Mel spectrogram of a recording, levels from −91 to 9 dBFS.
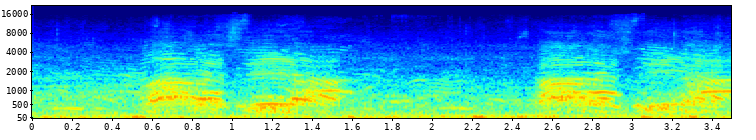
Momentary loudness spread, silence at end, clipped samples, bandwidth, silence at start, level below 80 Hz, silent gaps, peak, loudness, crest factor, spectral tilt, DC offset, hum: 10 LU; 0 s; under 0.1%; 13.5 kHz; 0 s; -28 dBFS; none; -4 dBFS; -21 LUFS; 16 dB; -7 dB/octave; under 0.1%; none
